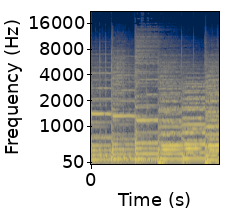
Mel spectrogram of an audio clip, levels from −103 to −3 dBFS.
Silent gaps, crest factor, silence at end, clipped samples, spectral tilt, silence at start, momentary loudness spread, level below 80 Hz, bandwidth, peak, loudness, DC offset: none; 14 dB; 0 s; under 0.1%; -6.5 dB/octave; 0 s; 3 LU; -30 dBFS; 13 kHz; -6 dBFS; -20 LUFS; under 0.1%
